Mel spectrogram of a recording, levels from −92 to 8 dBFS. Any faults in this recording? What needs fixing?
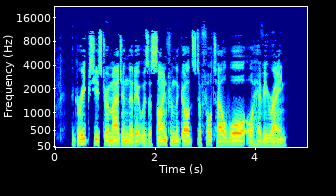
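Throughout the speech there is plainly audible MP3 compression, likely from low-bitrate encoding: nothing sounds above 14.5 kHz, and weak high frequency detail flickers in and out, giving a watery, swirling edge to s sounds, which fits about 40 kbps. A simple low-pass filter would dull the treble cleanly, without that swirl. To prevent it, keep the original file or re-encode at a much higher bitrate.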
